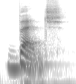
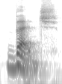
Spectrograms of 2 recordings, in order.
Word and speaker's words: veg: the first 3 letters, you need to keep the sound as well. So you're left with veg. So if you ever see these 3 letters, which is short for vegetables, you pronounce it veg.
